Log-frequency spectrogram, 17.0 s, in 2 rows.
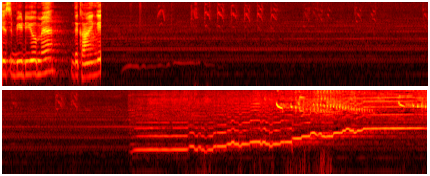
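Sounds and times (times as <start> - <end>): faint birds chirping: 2.4 - 11.0.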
